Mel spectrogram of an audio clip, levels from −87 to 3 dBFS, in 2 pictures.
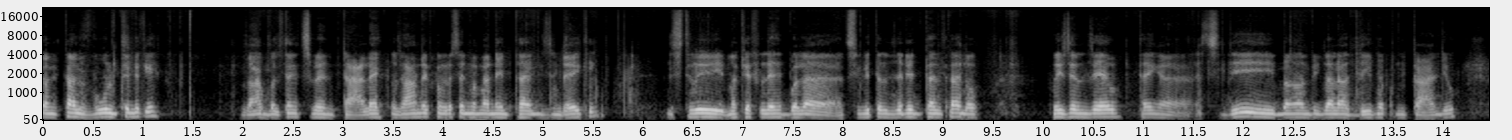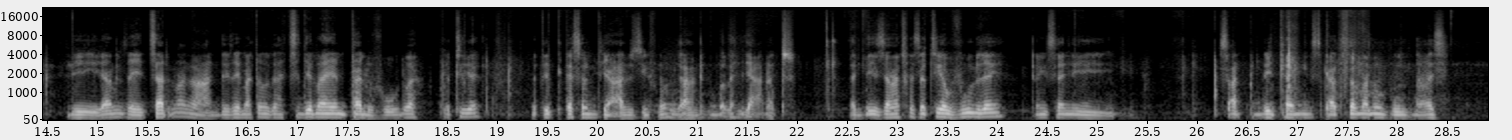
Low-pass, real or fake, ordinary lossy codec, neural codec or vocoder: none; fake; none; codec, 44.1 kHz, 2.6 kbps, SNAC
